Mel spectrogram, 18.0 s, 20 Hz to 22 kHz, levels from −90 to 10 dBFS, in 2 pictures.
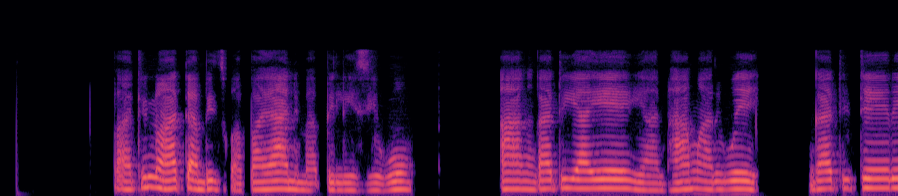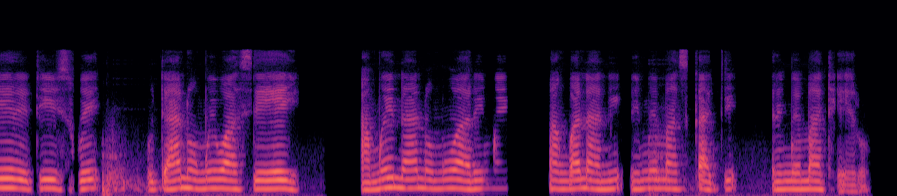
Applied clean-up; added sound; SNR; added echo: neural separator model SepFormer DNS4.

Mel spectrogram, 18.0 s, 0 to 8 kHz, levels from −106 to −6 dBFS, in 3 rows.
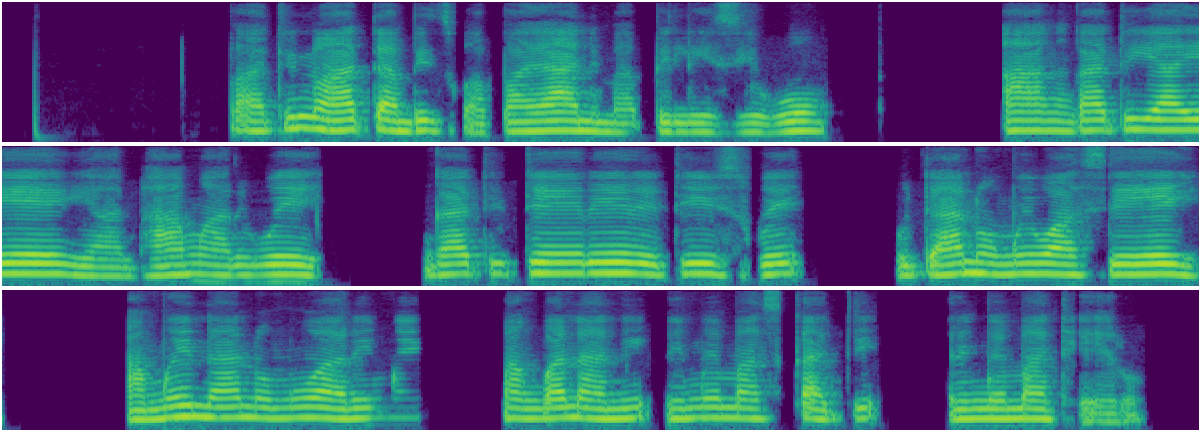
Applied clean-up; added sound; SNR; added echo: none; none; none; none.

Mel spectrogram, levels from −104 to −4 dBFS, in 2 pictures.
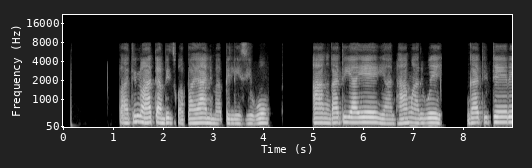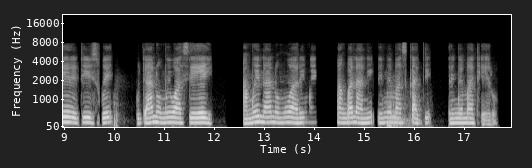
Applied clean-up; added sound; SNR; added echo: neural mask model RNNoise.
